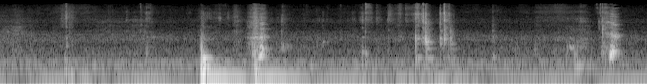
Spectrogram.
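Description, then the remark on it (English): Several sharp, abrupt hiccups, about four, spaced irregularly over a few seconds against a quiet background with a low hum. No one talks between them. “Oh no, I have the hiccups.”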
